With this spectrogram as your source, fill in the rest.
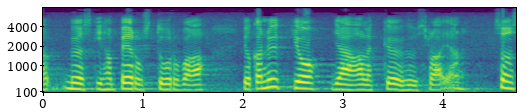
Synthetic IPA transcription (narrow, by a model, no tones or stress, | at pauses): myøskiihɑmperust̪urʋɑː | jokɑnyt̪jojæːɑlːekkøyhyːsrɑjɑ̰nseon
